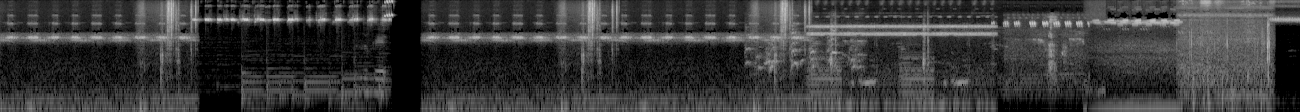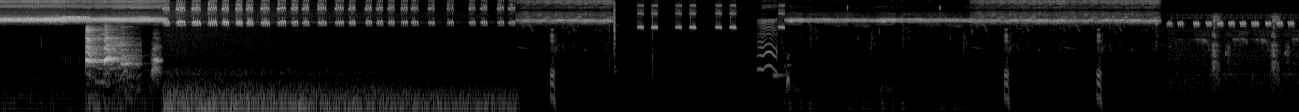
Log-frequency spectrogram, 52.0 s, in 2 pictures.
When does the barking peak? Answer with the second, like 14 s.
28 s.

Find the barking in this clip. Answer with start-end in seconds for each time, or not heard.
14.9-17.4, 27.7-29.2.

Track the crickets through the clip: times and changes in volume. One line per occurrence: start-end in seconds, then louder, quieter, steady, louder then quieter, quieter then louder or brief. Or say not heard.
0.0-51.9 quieter.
